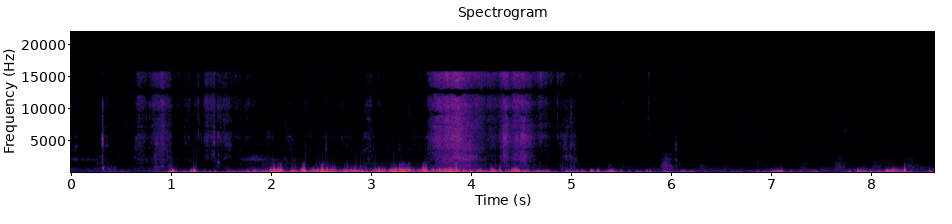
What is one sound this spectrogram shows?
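A dog chews on a stick.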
